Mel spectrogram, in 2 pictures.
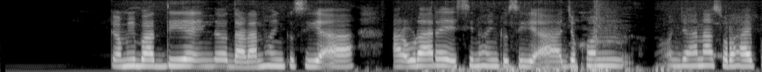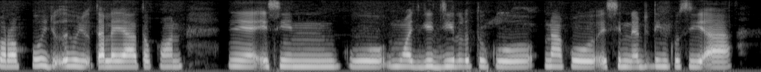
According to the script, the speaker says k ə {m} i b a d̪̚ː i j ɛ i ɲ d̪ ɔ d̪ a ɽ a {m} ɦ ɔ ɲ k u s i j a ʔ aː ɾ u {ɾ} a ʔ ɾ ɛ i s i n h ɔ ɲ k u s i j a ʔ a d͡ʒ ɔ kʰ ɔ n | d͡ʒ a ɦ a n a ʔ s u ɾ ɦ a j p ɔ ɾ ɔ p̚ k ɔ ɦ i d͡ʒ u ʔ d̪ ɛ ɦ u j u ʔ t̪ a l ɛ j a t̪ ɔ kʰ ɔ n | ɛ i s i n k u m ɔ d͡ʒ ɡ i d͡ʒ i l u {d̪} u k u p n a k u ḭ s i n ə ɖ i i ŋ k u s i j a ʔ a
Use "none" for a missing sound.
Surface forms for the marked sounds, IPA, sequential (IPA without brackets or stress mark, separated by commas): m, n, ɽ, t̪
